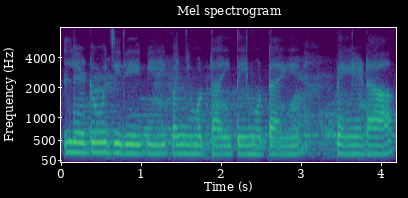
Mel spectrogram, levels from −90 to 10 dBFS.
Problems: constant background noise, low volume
